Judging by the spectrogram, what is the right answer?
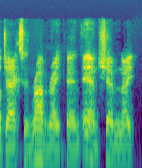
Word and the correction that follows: M. Night: M Night.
